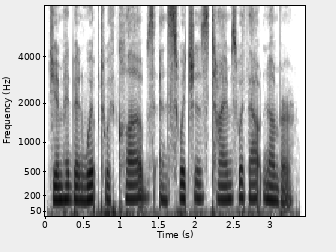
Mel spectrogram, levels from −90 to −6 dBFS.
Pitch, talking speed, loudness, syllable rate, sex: 160 Hz, 190 wpm, -18 LUFS, 4.8 syllables/s, female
